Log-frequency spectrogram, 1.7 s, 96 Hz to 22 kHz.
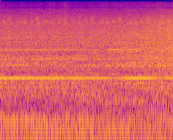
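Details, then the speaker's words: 1995–2002 Chevy 1500 V6 van that would not start in the cold (around 40°F), after replacing spark plugs and wires: smooth, steady idle with an even low hum, no misfire, no check engine lights; normal idle. "You gotta run it. She's nice and smooth. No check engine lights on."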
